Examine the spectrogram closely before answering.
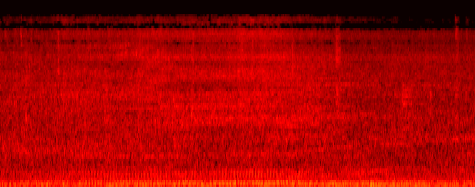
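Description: Wind buffeting the microphone: a steady, fluttering low rumble with little sound above it.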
